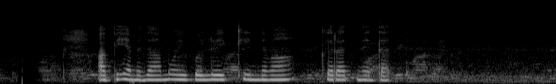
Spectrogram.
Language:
Sinhala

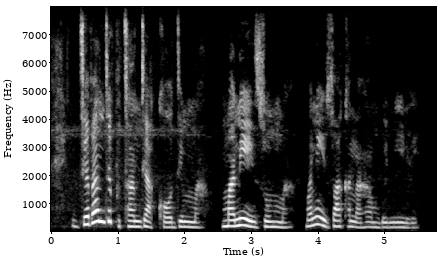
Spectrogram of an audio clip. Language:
Igbo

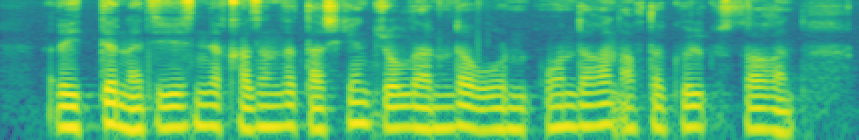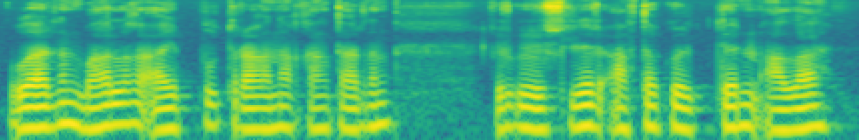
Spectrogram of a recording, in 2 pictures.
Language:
Kazakh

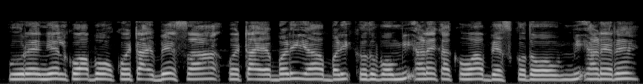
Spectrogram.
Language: Santali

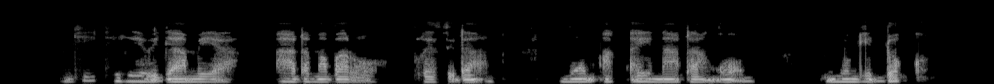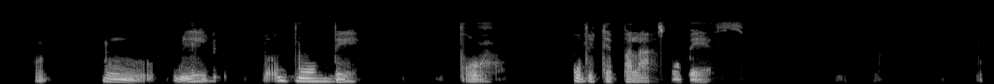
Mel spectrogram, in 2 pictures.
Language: Wolof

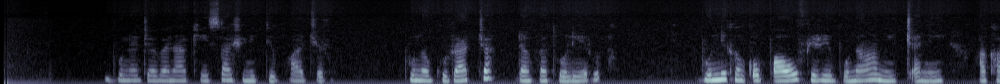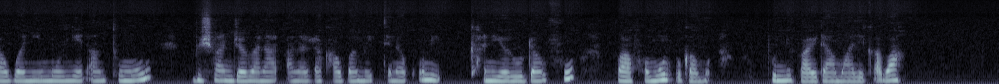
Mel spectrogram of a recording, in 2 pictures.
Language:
Oromo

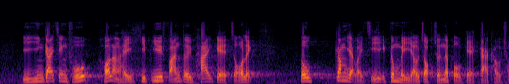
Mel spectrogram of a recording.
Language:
Cantonese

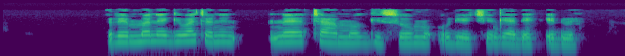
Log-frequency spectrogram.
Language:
Luo (Kenya and Tanzania)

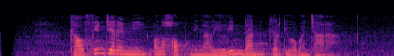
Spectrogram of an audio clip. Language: Sundanese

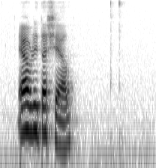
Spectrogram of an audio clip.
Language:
Faroese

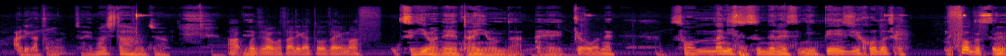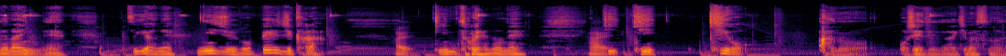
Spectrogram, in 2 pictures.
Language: Japanese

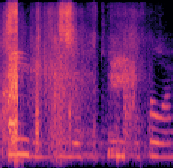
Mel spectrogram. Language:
Icelandic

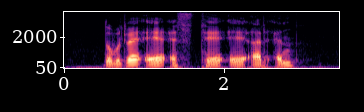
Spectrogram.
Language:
Norwegian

